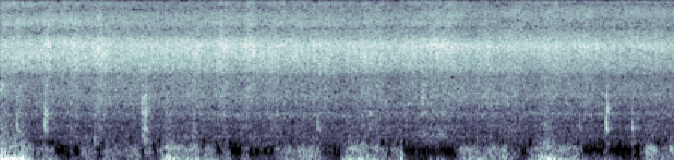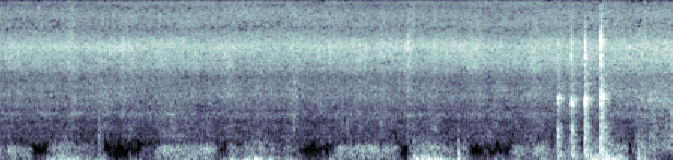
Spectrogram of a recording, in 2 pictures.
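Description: Food sizzles as it fries in a pan while a wooden spoon stirs it and presses it apart. A faint, steady hiss runs under soft, repeated scraping knocks, with a few sharper clicks near the end.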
